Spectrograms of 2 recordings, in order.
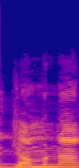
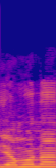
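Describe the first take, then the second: First: "जमुना" begun with a hard j; older j-form "जमुना"; older pronunciation. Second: "यमुना" begun with a y glide; present-day pronunciation. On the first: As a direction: say "जमुना" with j in place of y. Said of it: "पहले जमुना कहा जाता था". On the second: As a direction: say "यमुना" with an initial y sound. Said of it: "अब वर्तमान में यमुना नदी कहते हैं". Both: Shown as a demonstration.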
